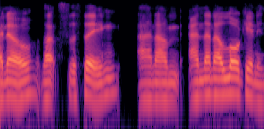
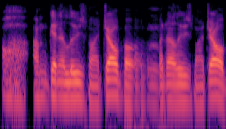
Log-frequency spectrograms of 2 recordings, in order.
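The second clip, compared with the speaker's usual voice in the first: frantic, alarmed, panicky, worried tone. Retelling a colleague's late-night phone call: imitating someone panicking.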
